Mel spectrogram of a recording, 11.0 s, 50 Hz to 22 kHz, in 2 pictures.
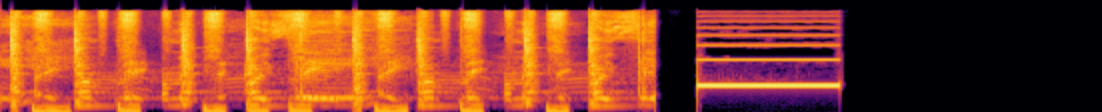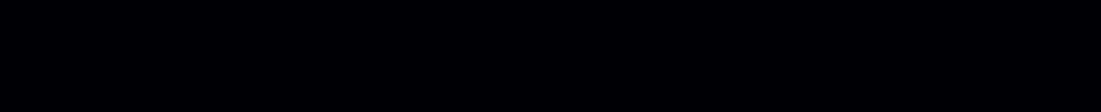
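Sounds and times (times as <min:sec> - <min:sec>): music with heavy kick drum: 0:00.0 - 0:02.9
steady test-tone beep: 0:03.5 - 0:04.2.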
